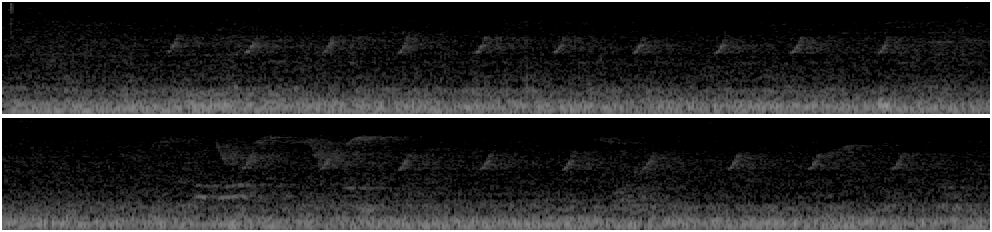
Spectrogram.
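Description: Faint, rapid series of short high chirps, about three a second, from a bird calling, over a steady low background hum.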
